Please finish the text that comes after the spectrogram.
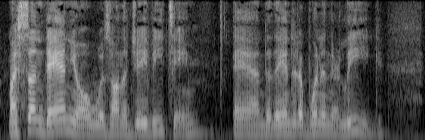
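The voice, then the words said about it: Hoarse voice. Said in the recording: “My voice is hoarse, not because I'm sick. It's football season.”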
